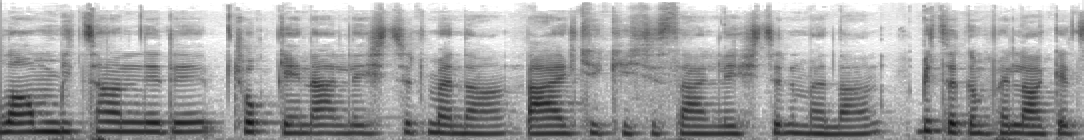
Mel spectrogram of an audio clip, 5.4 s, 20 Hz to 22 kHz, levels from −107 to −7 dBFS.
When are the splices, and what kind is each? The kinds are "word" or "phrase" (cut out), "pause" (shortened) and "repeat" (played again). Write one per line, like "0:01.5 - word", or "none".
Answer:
none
